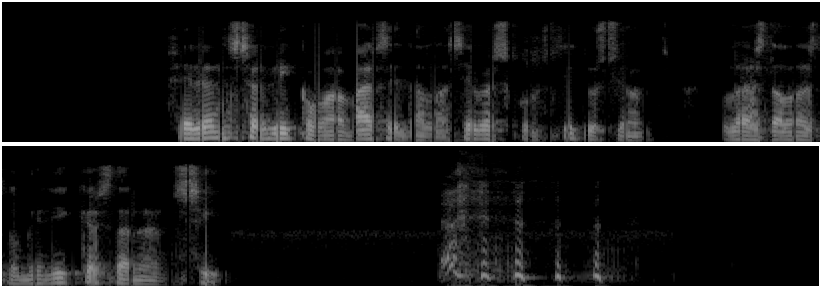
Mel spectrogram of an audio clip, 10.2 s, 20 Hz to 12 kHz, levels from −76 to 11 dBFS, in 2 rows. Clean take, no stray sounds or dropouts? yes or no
no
